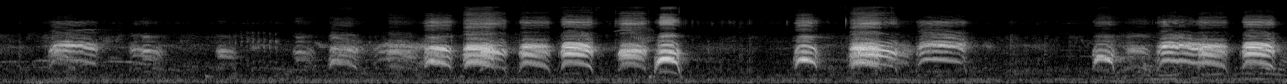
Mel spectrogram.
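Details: Crows fighting over food, giving a rapid series of harsh, nasal caws, each about a third of a second long, bunched in irregular bursts with short pauses between groups; several birds seem to overlap.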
